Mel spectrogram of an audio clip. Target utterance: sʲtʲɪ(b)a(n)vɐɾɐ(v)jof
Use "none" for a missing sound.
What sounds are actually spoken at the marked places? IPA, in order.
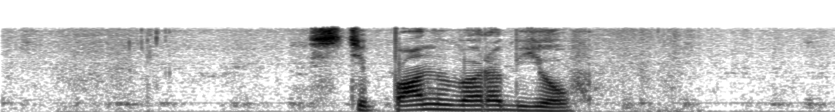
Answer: p, n, b

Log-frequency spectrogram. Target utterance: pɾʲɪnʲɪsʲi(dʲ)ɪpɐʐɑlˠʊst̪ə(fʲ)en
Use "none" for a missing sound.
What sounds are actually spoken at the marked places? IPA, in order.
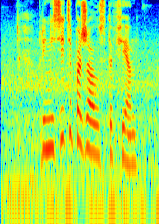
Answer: tʲ, fʲ

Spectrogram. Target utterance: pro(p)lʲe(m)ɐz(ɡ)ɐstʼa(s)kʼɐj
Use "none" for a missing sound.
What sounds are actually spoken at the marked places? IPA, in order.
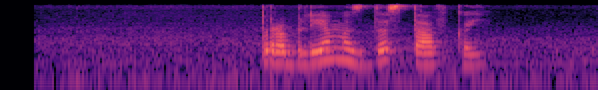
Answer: b, m, d, f

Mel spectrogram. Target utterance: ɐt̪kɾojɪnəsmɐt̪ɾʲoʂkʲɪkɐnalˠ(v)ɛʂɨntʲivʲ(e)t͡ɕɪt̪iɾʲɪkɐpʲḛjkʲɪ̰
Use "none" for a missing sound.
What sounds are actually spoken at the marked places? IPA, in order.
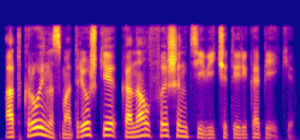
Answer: f, i

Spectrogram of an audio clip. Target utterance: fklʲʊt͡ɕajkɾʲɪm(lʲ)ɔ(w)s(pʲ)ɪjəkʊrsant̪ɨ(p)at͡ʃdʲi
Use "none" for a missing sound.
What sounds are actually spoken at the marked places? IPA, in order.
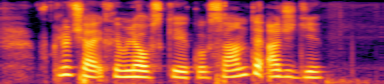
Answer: lʲ, w, kʲ, ʔ

